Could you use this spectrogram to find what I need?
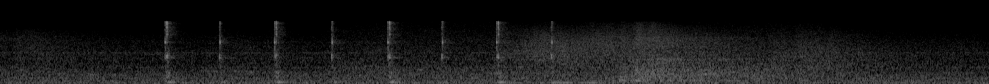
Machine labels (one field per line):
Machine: valve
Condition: normal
